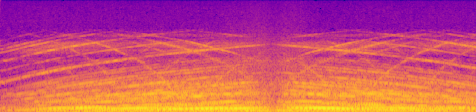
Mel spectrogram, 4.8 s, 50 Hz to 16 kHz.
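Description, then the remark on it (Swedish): A Volkswagen ID3 electric car's motor whines in rising, layered tones as it accelerates. The pitch drops as it brakes to a brief low, then climbs again. Steady, with no voices. “Ja, så låter en bil när man gasar och bromsar. I det här fallet en Volkswagen ID3.”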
